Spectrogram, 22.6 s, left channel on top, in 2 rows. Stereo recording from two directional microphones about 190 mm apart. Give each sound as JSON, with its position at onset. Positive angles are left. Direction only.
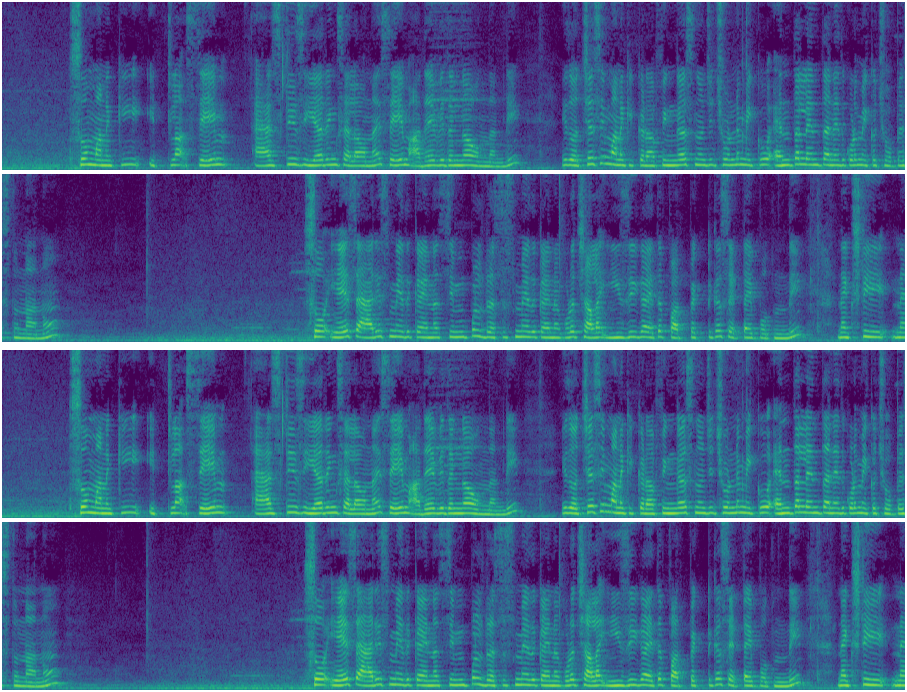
{"t": 0.8, "sound": "a woman's voice", "side_deg": -30}
{"t": 15.1, "sound": "a woman's voice", "side_deg": -25}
